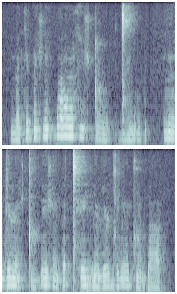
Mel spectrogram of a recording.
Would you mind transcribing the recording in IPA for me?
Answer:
m ɛ̃˨ k e˦ p ẽ˦ ʃ ɗ ĩ˦ p ɓ ɯ˦ lˠ õ˦ x i˦ ʃ t u˨ | ɡ͡ǀ ẽ˨ ɓ ɯ˨ p | lʲ ũ˨ d e˦˨ ɭ ẽ˨ ʃ t i˨ ɓ e˦ ʃ ẽ˨ p ɛ˦ ǀʰ e˦ rʲ ɛ̃˨ ɭ lʲ ɛ˦˨ ɭ dʲ ɤ˦ lʲ ũ˦ tʲ ã˨ ɡ͡b a˨

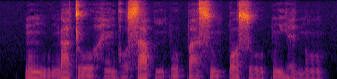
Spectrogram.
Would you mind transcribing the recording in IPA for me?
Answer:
k͡p ũ˦ ŋ u˧ ŋ a˦ t oː˧ h ɛ̃˨ ɡ ɔ˨ s a˦ p ĩ˨ p o˧ p a˧ s ũ˧ k͡p ɔ˦ s oː˨ kʷ ĩ˧ j ɛ˧ n ɔ̃˧

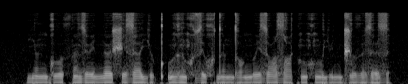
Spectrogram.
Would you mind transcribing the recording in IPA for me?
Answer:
j ə̃ ŋ ɡ u o̯ θ ɐ̃ z ø e̯ n œ ʃ e z ɐ j ø kʷʼ ɐ̃ ɣ ə̃ xʷ z e xʷ d ɐ̃ n d ɔ ŋ ʊ e̯ z u e̯ zˤ ɐ k ũ xʷ ə̃ o̯ j y n d͡ʒ ʊ ð œ z ə z

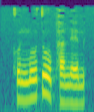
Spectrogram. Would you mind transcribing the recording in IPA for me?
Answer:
kʰ o˧ n m oː˧˥ t̪ oː˥˨ pʰ a˧ n ɛː˧ m

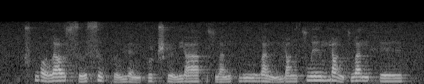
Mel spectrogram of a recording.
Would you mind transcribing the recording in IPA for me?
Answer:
ʈ͡ʂʰ w ɔ˥˩ l ɑ˥ ʊ̯ s ɹ̩˧˥ s ɹ̩˥˩ k ɤ˩ l ɥ ɛ˨˩ n x u˥ ʈ͡ʂʰ ɻ̩˥˩ l j ä˥ | s w a˧˥ n p i˥ ŋ m w a˥˩ n m j ɑ˥ ŋ t͡s w e˥ ɪ̯ m j ɑ˥˩ ŋ s w a˥ n x e˥ ɪ̯

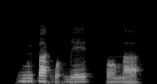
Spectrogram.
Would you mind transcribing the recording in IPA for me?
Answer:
b ũ˦ k͡p a˦˨ ɡ͡b ɔ˨˦ ɡ͡b e˧ | ɔ˨ m a˨

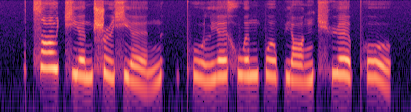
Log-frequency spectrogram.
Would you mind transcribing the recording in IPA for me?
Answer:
t͡s ɑ˥ ʊ̯ t͡ɕ j ɛ˧˥ n ʂ ɻ̩˧˥ ɕ j ɛ˨˩˦ n | pʰ u˨˩ l j ɛ˥ x w ə˥ n p ɤ˥ p j ɑ˧˥ ŋ t͡ɕʰ ɥ ɛ˥˧ pʰ o˥˩ ʊ̯

